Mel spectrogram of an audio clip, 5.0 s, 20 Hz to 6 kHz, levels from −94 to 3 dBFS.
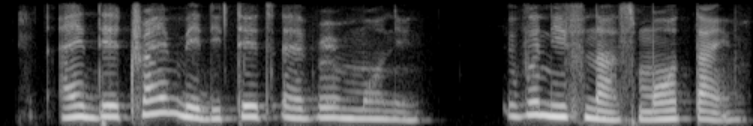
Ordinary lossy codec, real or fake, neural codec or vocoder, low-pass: none; real; none; 5.4 kHz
